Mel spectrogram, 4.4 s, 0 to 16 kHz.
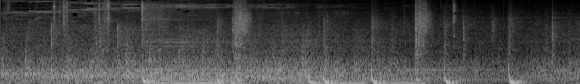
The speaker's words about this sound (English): The Hope Line is run out of a storefront, right underneath the 5 train, which rattles past every few minutes.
